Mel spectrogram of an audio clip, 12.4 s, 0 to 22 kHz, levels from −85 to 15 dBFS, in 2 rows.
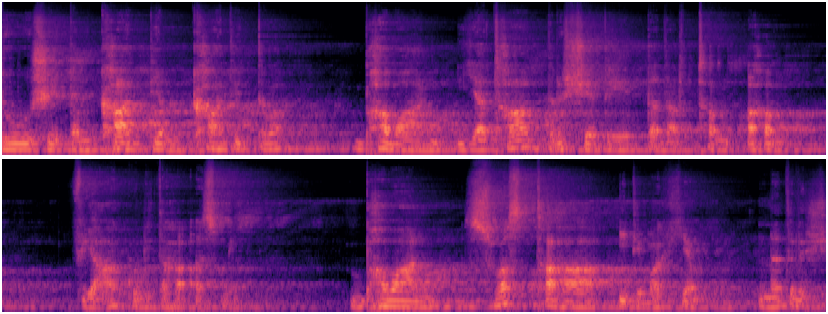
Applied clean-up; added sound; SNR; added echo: none; none; none; reverberation time 1.9 s.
